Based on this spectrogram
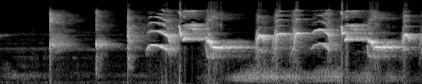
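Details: White-rumped shama, described as a 'blorok' type bird singing extreme bursts used to provoke other birds to sing: loud varied whistled phrases, sharp rising notes, then long rich warbling strings with a steady tone near the top.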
